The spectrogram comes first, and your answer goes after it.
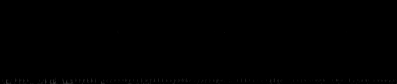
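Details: Purring Bengal kitten, male, from a cattery, born August 2015; even low rumble pulsing rapidly throughout, soft and close with no other sounds.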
